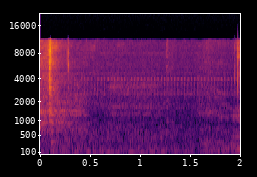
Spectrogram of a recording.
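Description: A brief rustle of a paper scratch-off lottery ticket being handled near the start, then faint steady room hiss.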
